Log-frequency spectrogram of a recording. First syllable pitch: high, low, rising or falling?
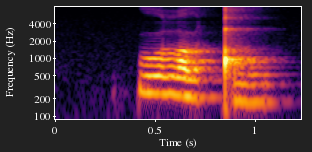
high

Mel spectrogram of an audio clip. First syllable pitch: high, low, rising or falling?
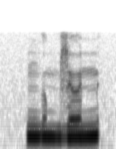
low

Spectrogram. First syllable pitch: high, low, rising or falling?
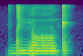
low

